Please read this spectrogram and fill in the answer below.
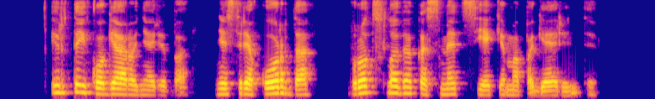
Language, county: Lithuanian, Šiauliai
